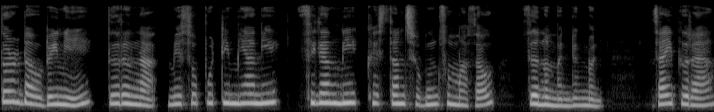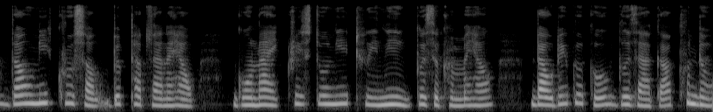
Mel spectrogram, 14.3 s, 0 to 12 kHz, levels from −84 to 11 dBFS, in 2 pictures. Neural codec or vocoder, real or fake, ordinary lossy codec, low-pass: autoencoder, 22.05 kHz, a latent of 192 numbers a frame, VITS, trained on one speaker; fake; none; 9.9 kHz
